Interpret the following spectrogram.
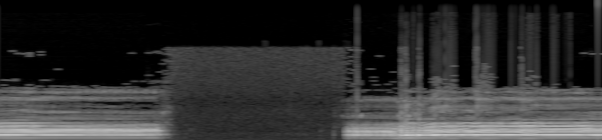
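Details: Dog making weird noises indoors: a long, steady, low moaning howl, then a silent gap, then a second loud held howl that wavers slightly in pitch.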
